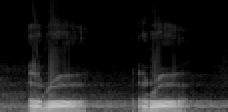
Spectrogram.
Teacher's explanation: Kemudian ra ini karena harakatnya fathah, maka ra ini dibaca secara tafkhim, ya, atau dibaca tebal, ya. Jadi posisi ujung lidahnya terangkat ke langit.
